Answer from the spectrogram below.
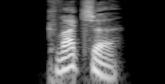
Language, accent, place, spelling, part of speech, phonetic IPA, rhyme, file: German, Germany, Berlin, quatsche, verb, [ˈkvat͡ʃə], -at͡ʃə, De-quatsche.ogg
- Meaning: inflection of quatschen: 1. first-person singular present 2. first/third-person singular subjunctive I 3. singular imperative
